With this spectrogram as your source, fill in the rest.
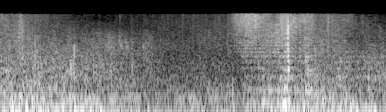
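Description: A Confringo spell explosion in the Hogwarts Legacy video game, a heavy rumbling blast that swells and rolls on, with a second burst near the end.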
